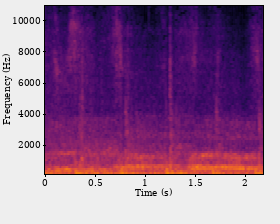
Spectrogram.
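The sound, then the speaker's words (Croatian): Dinamo Zagreb football fans chanting at a Champions League match, a sustained, loud crowd roar with a steady low drone of massed voices that carries on without a break. “Navijači Dinama, unatoč ispadanju iz Europe, nisu prestajali s navijanjem.”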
